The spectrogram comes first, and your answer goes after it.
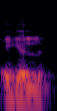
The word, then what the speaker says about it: Hegel: Hegel again he said some French pronounce it as egel and it sounds like Eagle in French yes and here ancient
